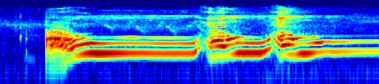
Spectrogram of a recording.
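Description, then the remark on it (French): A loud wolf howl in a forest at nightfall holds one long tonal cry for nearly two seconds, its pitch lifting upward twice in swooping steps before trailing off slightly, with no talking. “Milone entend un bruit dans la forêt. Puis il voit cinq loups.”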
